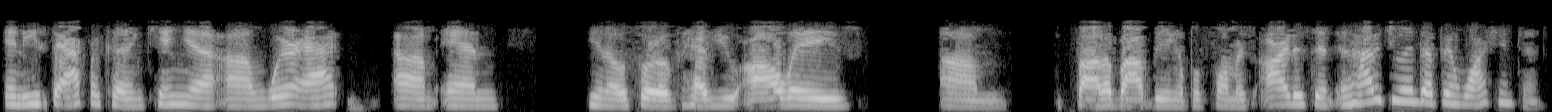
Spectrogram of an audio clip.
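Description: A woman hosting a radio interview, asking hesitant, soft-spoken questions full of fillers. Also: medium pitch, moderate pace, dry recording. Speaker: radio host. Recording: tinny dry phone-like sound.

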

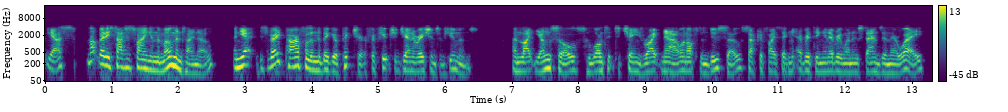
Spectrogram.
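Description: A man playing a wise otherworldly guide of souls, teaching in a measured, philosophical and gently instructive conversational way. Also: medium pitch, expressive, phone-quality sound, close to an everyday voice. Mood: calm, instructive. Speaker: guest answering questions. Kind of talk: conversational spiritual teaching, question and answer.

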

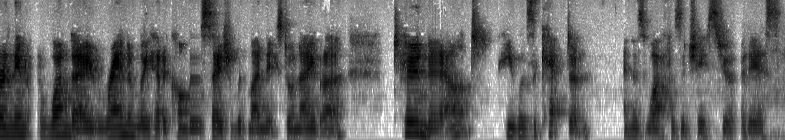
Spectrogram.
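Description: A woman in her thirties with a New Zealand accent, chatting as an interview guest, upbeat and laughing often. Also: fairly low pitch. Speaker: guest, yacht officer and founder. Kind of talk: casual interview chat.

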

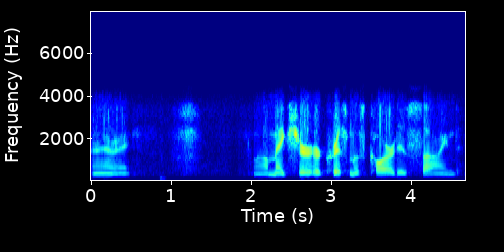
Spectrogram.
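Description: A man's voice: deep voice, fairly even intonation, slow. A man hosting a comedy podcast, chatting casually in a wry, mock-solemn way. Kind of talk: casual joking banter. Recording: thin phone-like band-limited audio.

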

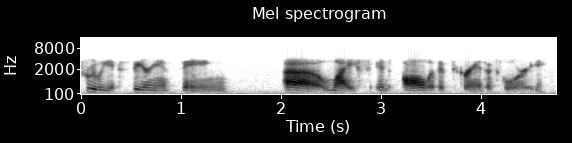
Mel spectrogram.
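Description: A woman guest in a reflective discussion, speaking earnestly and philosophically with deliberate phrasing. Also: sits low, lively intonation, vocal fry, breathy edge. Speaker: radio-play cast member, guest. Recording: narrow telephone line.

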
